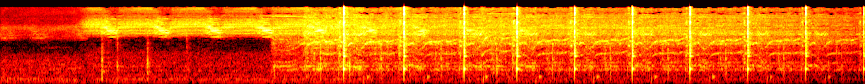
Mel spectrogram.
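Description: Small engine turned over for a spark test, with an inline spark checker on the plug lead. Faint, sharp, evenly spaced clicks of the ignition firing, a little under two a second, start about three seconds in: the ignition is producing spark.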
